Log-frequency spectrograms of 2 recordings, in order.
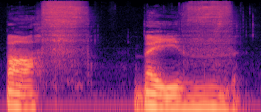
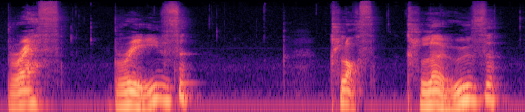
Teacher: We've actually changed the vowel sound as well there. But if you listen to the th bath, bathe. The second one is voiced.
